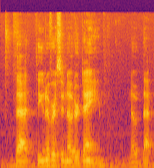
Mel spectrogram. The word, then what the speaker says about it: Notre Dame: I'm proud to say that the University of Notre Dame note that pronunciation uh invited and had the Two Chief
